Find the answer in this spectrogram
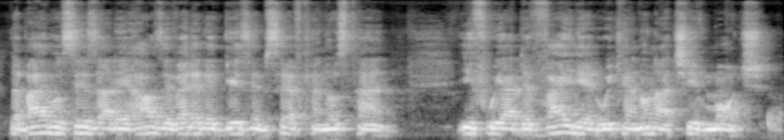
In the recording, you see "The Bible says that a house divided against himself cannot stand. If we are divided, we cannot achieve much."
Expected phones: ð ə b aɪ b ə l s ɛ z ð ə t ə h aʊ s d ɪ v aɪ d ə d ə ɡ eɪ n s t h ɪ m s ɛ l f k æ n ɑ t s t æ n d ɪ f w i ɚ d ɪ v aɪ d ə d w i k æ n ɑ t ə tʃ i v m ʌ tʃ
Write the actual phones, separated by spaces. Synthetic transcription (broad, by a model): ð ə b aɪ b ə l s ɛ z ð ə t ə h aʊ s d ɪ v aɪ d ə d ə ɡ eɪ s h ɪ m s ɛ l f k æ n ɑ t s t æ n d ɪ f w i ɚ d ɪ v aɪ d ə d w i k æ n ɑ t ə tʃ i v m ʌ tʃ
